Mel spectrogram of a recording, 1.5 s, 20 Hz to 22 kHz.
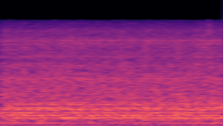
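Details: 2004 Grand Am 3.4 V6 electric radiator fans after replacement for bearing noise: steady rush of air with no squeal or bearing growl; fans spinning smoothly and healthy.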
